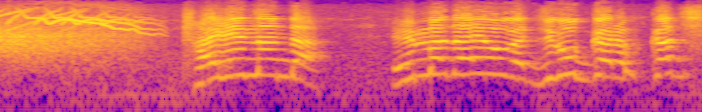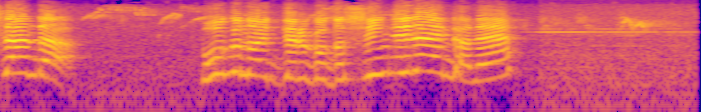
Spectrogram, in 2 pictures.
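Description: A young boy speaks urgently with animation.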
